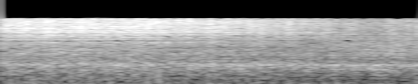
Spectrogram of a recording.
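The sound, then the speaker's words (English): Material being poured into a container, a steady bright hissing rush that holds evenly and eases slightly toward the end. “I'll pour it all in.”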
